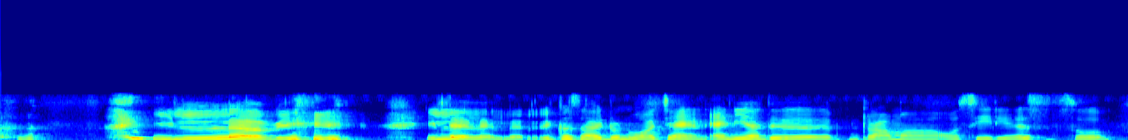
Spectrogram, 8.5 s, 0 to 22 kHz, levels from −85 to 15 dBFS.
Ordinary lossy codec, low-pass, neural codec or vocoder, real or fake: none; 7.2 kHz; none; real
